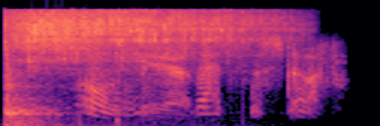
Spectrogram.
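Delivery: put-on loud, creaky, croaking elderly woman's voice. Recording a beat tag as an old grandma: old grandma voice. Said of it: "Who's doing that voice?".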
